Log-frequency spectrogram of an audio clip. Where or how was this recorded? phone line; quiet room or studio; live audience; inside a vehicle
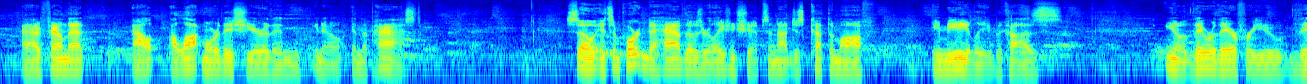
live audience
